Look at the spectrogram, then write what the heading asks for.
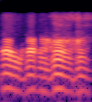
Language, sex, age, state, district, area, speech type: Assamese, male, 60+, Assam, Dhemaji, rural, conversation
